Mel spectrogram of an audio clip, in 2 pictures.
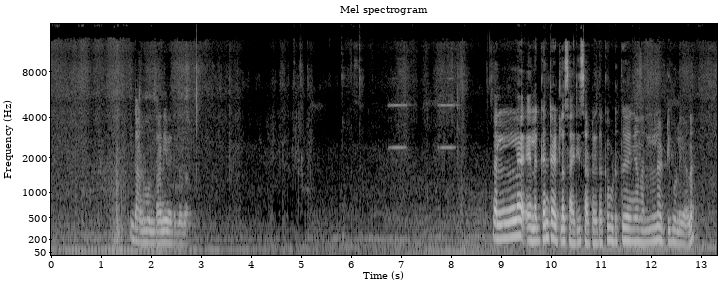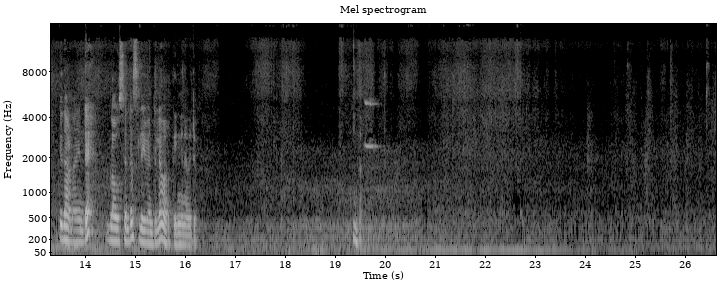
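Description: Cloth rustles as fabric is unfolded and handled.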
